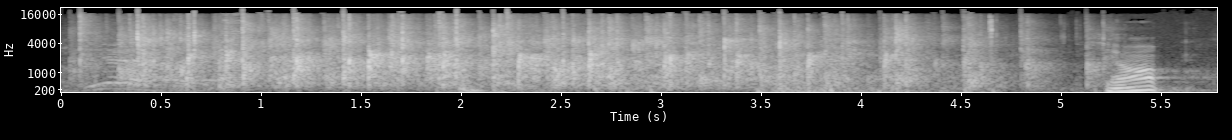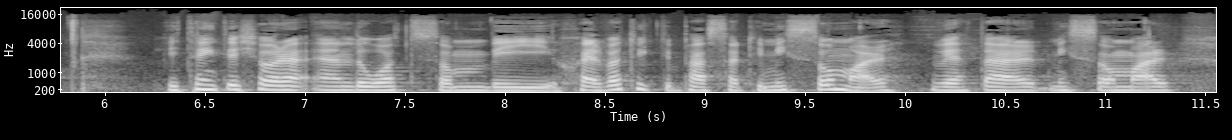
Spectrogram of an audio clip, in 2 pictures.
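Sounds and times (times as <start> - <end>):
crowd chatter and cheering: 0.0 - 5.1
audience applauding: 0.0 - 5.3
speech: 5.2 - 5.6, 6.3 - 11.5.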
